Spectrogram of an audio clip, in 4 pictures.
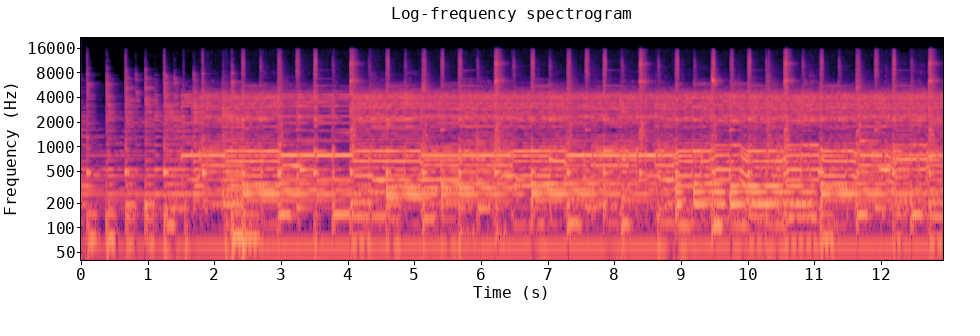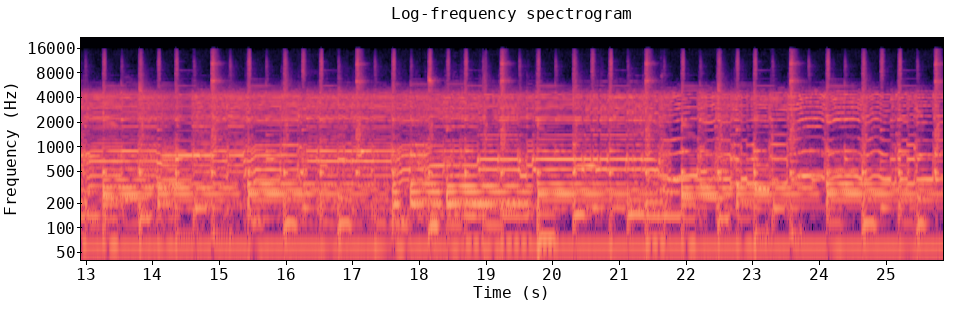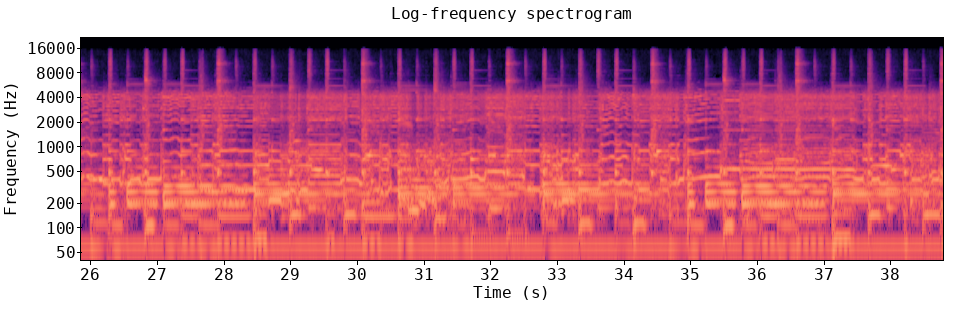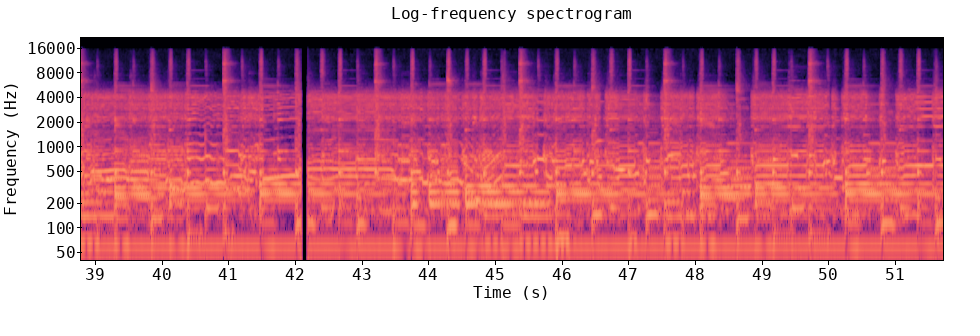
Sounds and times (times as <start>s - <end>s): Electric guitar: 0.0s - 51.7s.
